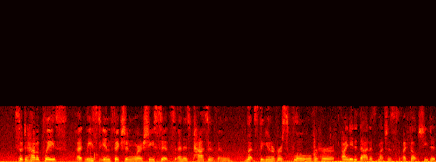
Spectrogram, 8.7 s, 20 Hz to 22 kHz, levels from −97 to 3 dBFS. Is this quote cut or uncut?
cut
